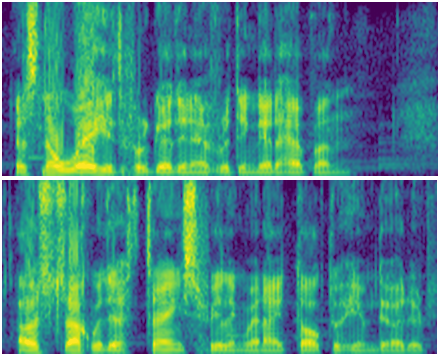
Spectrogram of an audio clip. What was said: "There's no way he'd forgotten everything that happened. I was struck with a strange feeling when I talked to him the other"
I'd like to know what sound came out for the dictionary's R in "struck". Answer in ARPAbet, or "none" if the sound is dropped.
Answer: R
